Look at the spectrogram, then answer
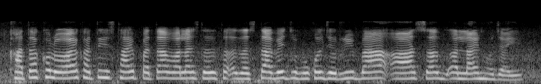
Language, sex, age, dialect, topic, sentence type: Bhojpuri, female, 18-24, Southern / Standard, banking, question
